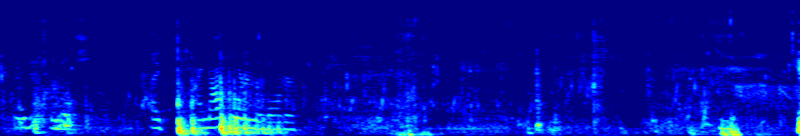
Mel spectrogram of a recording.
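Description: Kayak paddling: paddle strokes in the water with a few low knocks, and a short burst of a voice about two seconds in.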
